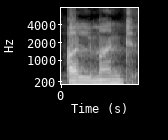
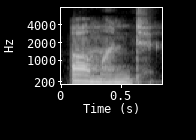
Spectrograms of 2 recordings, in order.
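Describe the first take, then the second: First: The L sound is pronounced after the first vowel. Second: The L sound is left out after the first vowel. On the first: The speaker calls it wrong. "Many people mispronounce it as almond" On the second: The speaker calls it right. "L is not pronounced in this word"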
